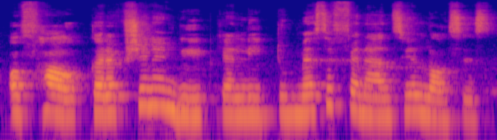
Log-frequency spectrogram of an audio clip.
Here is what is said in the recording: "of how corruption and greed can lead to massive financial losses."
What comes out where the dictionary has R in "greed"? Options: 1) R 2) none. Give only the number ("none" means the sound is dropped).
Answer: 2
